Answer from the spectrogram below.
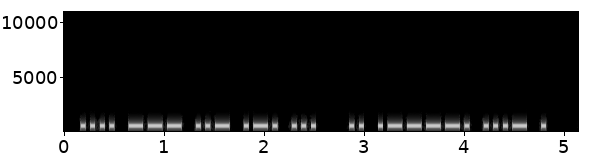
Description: Morse code, heard as a keyed tone, about 25 wpm, 600 Hz. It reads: HOURS I'VE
